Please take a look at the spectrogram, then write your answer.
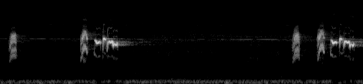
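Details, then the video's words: Sooty-headed bulbul trapping lure: a lone sharp chirp, then a chirp with a rolling, bubbly descending warble. After a pause the same phrase pattern comes again, loud against a quiet background. "suara burung kutilang gacor pikat terampuh"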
